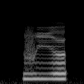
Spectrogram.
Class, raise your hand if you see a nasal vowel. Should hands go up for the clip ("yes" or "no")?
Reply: no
